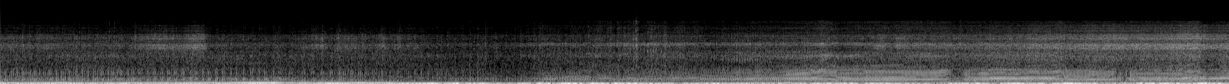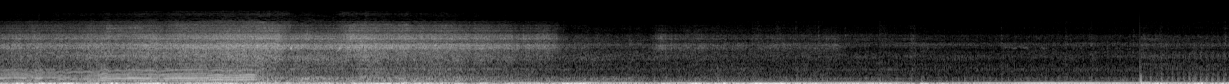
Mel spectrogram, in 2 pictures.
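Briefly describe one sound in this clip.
A two-stroke enduro motorcycle revs while riding along a gravel track.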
